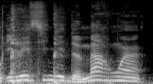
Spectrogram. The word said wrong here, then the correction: Marouane: et Luasti, je le dis bien Marouane. Marouane, pardon.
